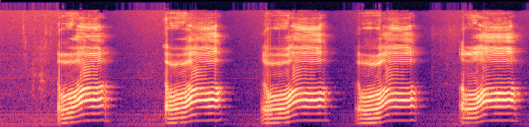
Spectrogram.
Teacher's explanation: জিহ্বার আগার পিঠ তার বরাবর উপরের তালুর সঙ্গে লাগিয়ে একটি হরফ উচ্চারিত হবে।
